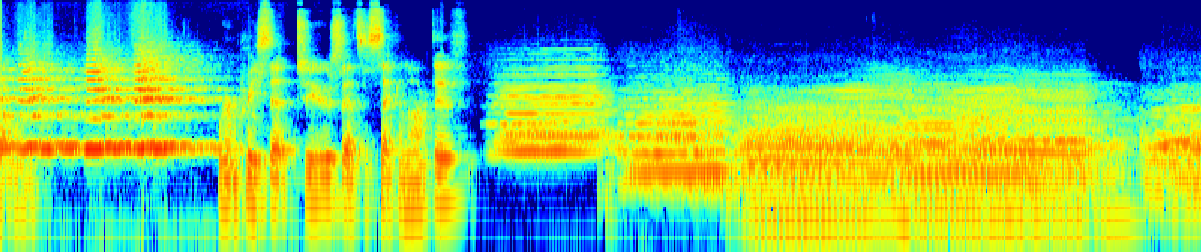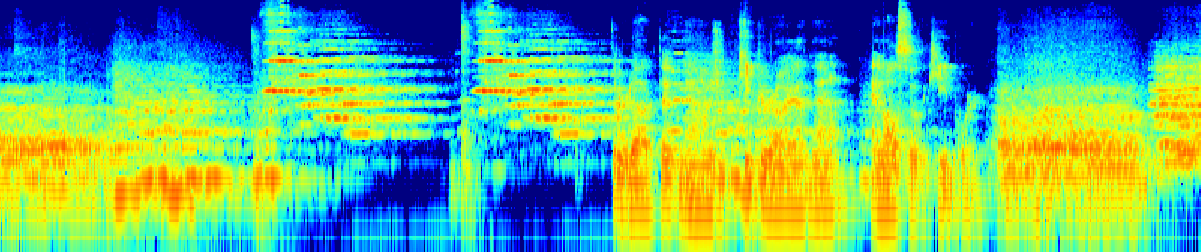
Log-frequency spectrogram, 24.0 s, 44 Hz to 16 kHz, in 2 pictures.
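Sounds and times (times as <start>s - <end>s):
deep orchestral part: 0.0s - 3.2s, 4.8s - 24.0s
bright high orchestral phrase: 17.0s - 21.3s
orchestral sustained chords: 17.3s - 21.3s.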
